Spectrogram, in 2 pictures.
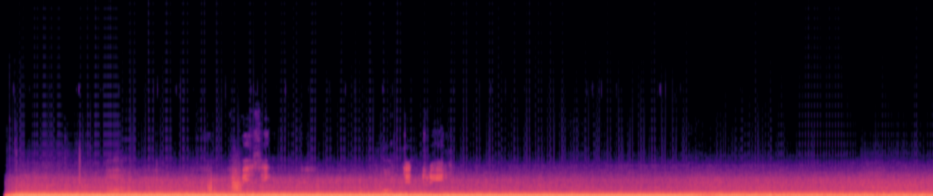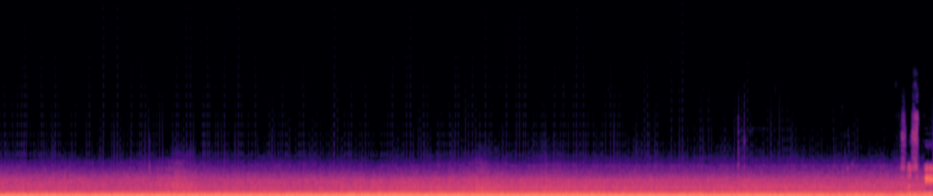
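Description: Car engine and road noise heard from inside the cabin while cruising on a highway: a steady low drone whose pitch drops about ten seconds in, then holds steady again.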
